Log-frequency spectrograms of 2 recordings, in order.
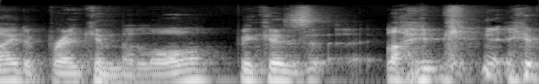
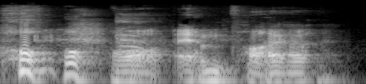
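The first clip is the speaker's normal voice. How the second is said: mock, put-on British-sounding laugh; 2 semitones lower than usual. Showing the others what a british laugh sounds like: mock british laugh. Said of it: "is there a British laugh?".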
